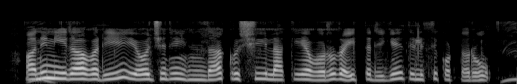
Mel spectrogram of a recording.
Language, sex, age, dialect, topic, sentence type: Kannada, male, 25-30, Mysore Kannada, agriculture, statement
